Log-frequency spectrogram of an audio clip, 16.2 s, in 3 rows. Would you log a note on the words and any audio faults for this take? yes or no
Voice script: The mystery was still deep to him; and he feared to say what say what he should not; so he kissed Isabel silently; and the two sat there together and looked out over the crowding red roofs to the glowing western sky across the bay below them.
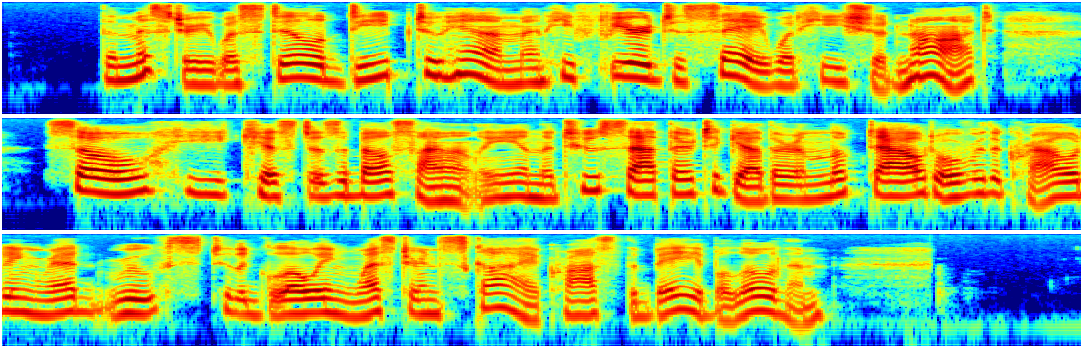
yes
